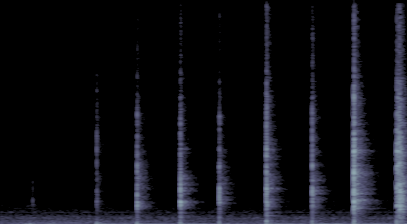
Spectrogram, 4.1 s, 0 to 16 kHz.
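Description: Sharp clicks, about two a second from about a second in and loudest near the end, as a steel bolt that is sticking is wiggled and forced through a 3D-printed plastic caster housing and its plastic spacers.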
